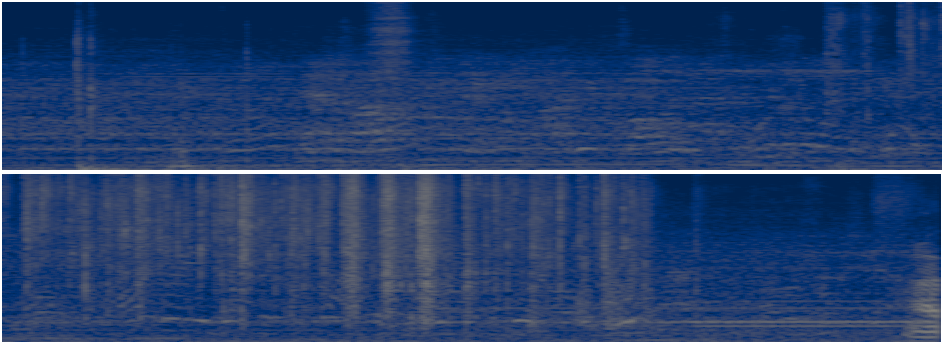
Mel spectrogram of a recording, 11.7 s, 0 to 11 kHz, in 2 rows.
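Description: A 2019-20 Upper Deck Allure hockey card pack is torn open, with crinkling foil and sharp ripping bursts over light clicking, rising to a louder cluster of tearing in the middle before settling.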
